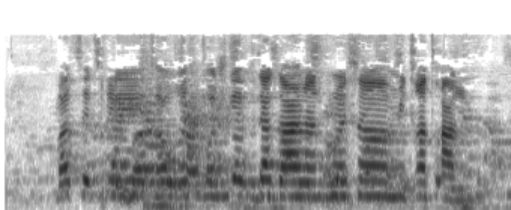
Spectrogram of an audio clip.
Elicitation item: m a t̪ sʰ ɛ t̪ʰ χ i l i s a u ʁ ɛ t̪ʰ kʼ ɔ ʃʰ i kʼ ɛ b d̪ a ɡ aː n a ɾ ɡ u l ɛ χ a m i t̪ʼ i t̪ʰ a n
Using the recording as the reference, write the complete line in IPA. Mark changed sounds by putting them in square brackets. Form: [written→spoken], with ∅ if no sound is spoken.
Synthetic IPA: m a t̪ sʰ ɛ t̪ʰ χ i l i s a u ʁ ɛ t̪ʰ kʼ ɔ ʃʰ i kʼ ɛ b d̪ a ɡ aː n a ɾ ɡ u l ɛ [χ→s] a m i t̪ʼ [i→a] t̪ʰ a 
